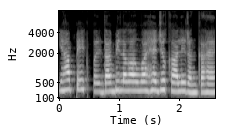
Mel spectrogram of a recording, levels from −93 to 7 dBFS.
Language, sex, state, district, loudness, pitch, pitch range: Hindi, female, Maharashtra, Washim, -14 LUFS, 270 Hz, 250-280 Hz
